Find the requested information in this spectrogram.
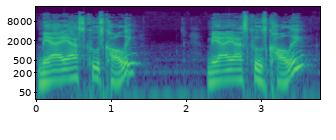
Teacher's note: listen for the rising intonation at the end of the question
